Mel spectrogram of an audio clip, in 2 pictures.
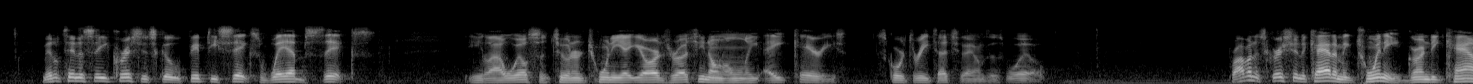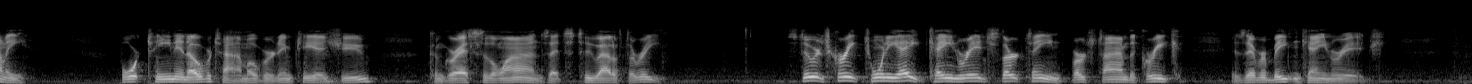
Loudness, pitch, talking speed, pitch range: -25 LUFS, 105 Hz, 115 wpm, 90-130 Hz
